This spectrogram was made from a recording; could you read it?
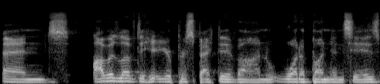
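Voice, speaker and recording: A man's voice: mid-range voice, breathy edge, dry recording. A man hosting a podcast, asking curious questions and giving encouraging short replies. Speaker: podcast host. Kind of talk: interview questions and short reactions.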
